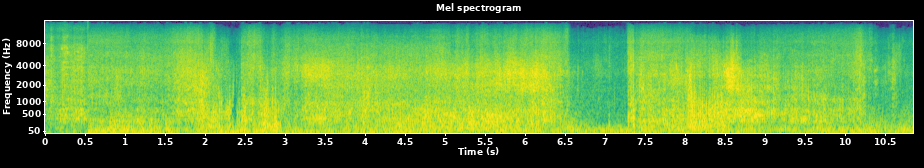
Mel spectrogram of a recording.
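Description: Wind buffeting a body-mounted action camera's microphone as a snowboard rides down the slope, with the board scraping and hissing over the snow under a steady low rumble. The hiss thins out briefly about seven seconds in.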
